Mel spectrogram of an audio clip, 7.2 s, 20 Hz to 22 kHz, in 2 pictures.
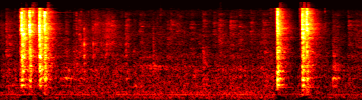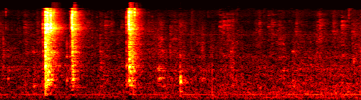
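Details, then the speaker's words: Pre-1970 one-day cuckoo clock being wound: scattered bursts of sharp clicks and clatter as the chain jumps and sticks up inside; cause suspected, not confirmed. "the chain stuck up in there because it's jumping"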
